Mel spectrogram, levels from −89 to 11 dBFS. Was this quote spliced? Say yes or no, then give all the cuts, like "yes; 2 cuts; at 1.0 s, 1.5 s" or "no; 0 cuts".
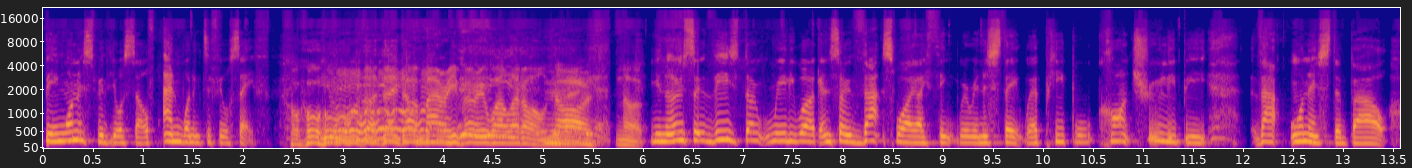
no; 0 cuts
